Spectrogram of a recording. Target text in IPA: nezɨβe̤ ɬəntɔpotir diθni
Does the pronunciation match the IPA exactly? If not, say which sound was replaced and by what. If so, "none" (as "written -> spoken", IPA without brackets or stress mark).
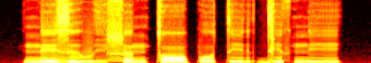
none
